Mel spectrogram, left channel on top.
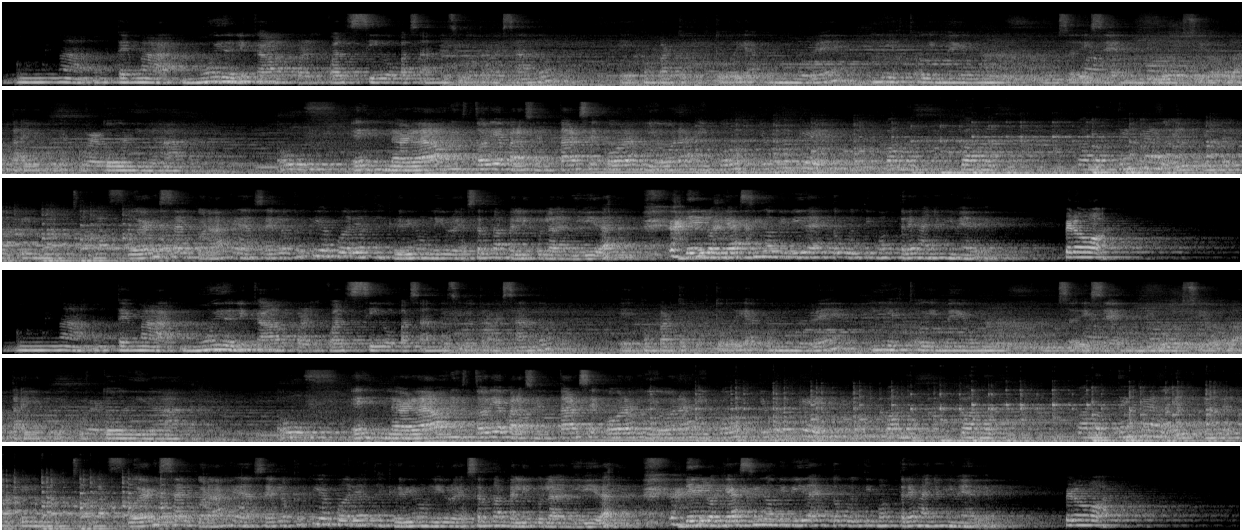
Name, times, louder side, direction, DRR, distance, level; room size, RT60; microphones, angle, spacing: voice 1, 0.1-5.5 6.2-10.1 10.4-14.5 15.1-20.6 21.2-21.6 22.0-22.4 23.1-30.9 31.2-34.8, equal, 10° right, 2.0 m, -24 dB
sound 1, 4.4-24.0, equal, 30° left, 3.2 m, -32 dB
voice 2, 10.8-11.1 13.0-13.8 31.5-32.2 35.4-35.8, left 4 dB, 60° left, 0.7 m, -25 dB
sound 2, 18.9-27.7 28.0-28.1, right 1 dB, 45° right, 1.2 m, -27 dB
23.5 x 11.5 x 2.7 m
head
